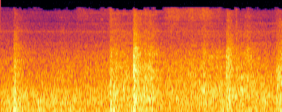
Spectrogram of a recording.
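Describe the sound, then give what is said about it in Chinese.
A late-night subway train runs with a steady, loud rumbling roar, broken by a few sharp rail clacks at irregular intervals. No one speaks. “深夜地铁，有一些稀奇古怪的人可以慢慢观察。”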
